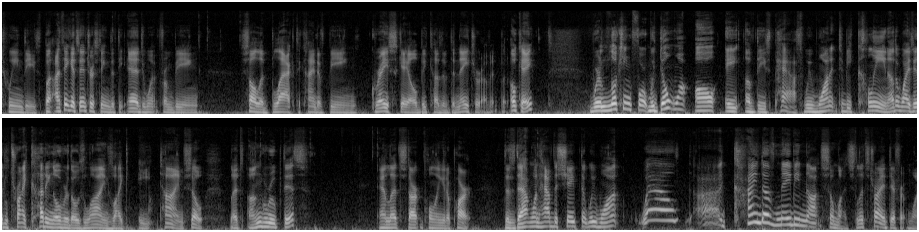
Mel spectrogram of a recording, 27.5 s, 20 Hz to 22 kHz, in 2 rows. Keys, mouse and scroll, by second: 5.8-6.2 scroll up 2, 6.1 click, 6.7 ctrl+scroll down 1, 17.4 click, 17.4 ctrl+scroll down 1, 18.1 click, 19.1-24.1 drag, 25.9 Delete, 25.9-27.4 drag.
